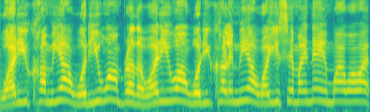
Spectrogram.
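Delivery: mock angry rant. Retelling what a fighter says to the one who called him out: imitating angry Armin Tsarukyan. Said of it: "He's all mad".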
